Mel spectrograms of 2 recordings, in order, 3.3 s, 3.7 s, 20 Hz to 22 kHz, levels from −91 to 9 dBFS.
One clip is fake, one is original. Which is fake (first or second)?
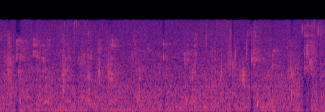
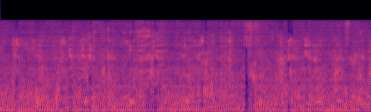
second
